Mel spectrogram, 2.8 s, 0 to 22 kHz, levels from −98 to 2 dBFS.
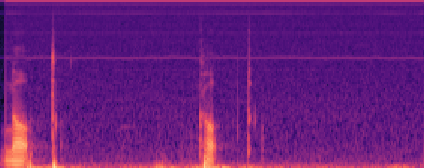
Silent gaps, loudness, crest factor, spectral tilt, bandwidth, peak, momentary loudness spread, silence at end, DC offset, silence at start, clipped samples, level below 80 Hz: none; -26 LUFS; 22 dB; -7.5 dB/octave; over 20 kHz; 0 dBFS; 14 LU; 0 s; under 0.1%; 0 s; under 0.1%; -28 dBFS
